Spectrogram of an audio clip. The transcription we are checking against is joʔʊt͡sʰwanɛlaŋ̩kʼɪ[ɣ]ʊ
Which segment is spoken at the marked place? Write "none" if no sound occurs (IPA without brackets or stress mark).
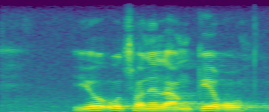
ɣ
